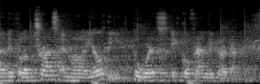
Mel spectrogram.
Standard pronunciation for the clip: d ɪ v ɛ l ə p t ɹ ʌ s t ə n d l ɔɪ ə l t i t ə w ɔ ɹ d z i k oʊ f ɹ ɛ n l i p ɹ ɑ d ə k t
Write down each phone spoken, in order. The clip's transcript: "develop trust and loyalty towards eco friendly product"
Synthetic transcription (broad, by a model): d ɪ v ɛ l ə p t ɹ ʌ s t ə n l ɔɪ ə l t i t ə w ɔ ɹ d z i k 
